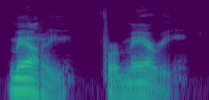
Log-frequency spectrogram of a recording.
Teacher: when making an R sound they just briefly tap that Ridge with their tongue · R this sound is similar to the trilled r but in instead of an extended vibration the tongue just briefly touches the ridge behind the upper teeth one time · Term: tapped or flapped R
